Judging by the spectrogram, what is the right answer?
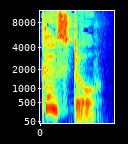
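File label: "coastal", British English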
